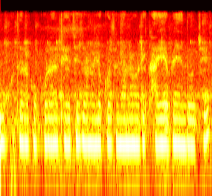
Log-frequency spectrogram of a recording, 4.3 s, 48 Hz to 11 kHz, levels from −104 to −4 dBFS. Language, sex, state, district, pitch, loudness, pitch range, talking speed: Odia, female, Odisha, Nuapada, 205 Hz, -13 LUFS, 200-210 Hz, 170 wpm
